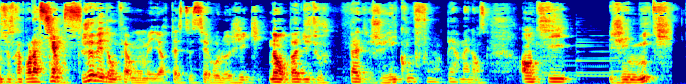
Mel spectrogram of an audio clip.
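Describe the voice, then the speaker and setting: A young man telling a story to camera in a casual, animated, jokey way, jumping into high mocking voices for asides. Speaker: vlogger.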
